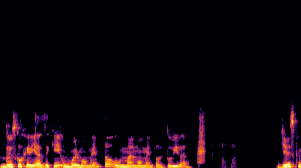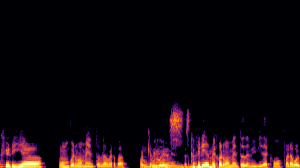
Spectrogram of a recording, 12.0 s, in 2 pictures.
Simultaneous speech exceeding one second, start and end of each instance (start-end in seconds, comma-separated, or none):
8.9-10.1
